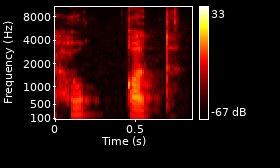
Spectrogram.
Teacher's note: ہا حلق کے درمیان سے ادا ہوتے، قاف موٹا ہے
